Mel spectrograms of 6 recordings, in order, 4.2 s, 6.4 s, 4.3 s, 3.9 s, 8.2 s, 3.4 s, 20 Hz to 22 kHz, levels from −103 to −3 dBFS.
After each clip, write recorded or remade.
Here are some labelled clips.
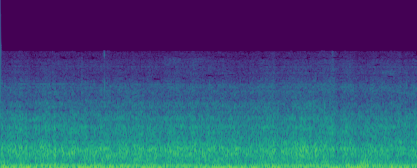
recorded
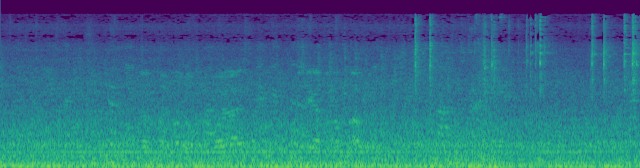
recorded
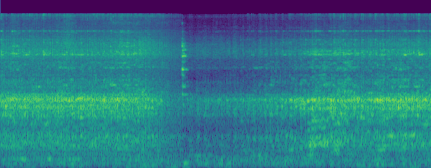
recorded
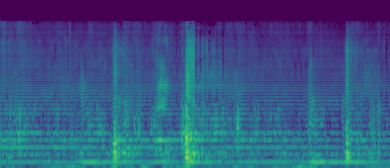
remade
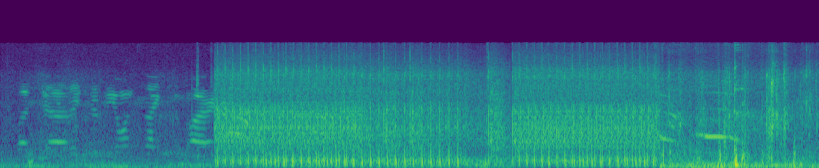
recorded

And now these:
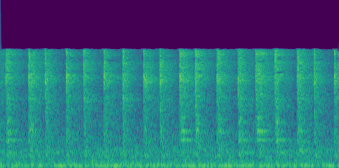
recorded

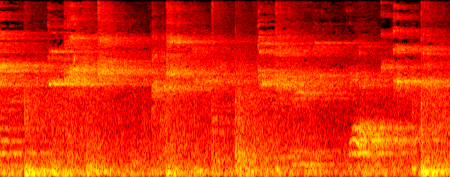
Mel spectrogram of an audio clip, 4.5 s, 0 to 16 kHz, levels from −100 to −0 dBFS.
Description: remade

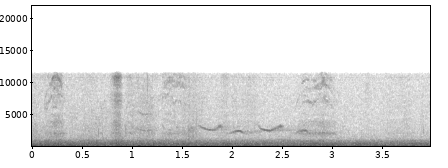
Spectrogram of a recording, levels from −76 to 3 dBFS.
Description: remade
